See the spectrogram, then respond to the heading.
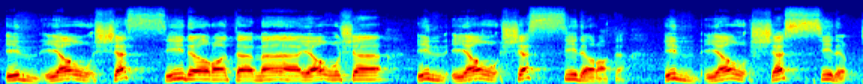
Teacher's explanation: Daripada shin tengah lidah, sya, kemudian kita ingat sin tu yang berbaris di bawah itu berada di hujung lidah.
